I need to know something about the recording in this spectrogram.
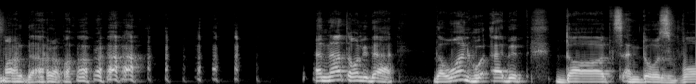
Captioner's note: Ketawa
